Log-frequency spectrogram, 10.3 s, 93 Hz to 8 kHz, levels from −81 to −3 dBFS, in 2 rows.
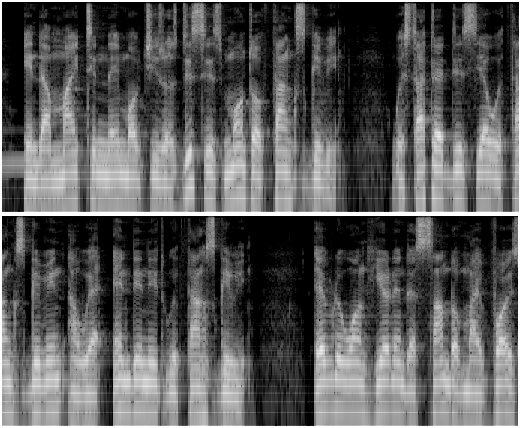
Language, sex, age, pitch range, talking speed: English, male, 50-69, 95-115 Hz, 180 wpm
